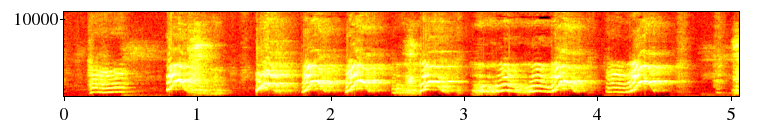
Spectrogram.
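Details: A small Maltese barks in quick, high, sharp bursts, several times a second with brief gaps, reacting to a barking dog on TV or computer.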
